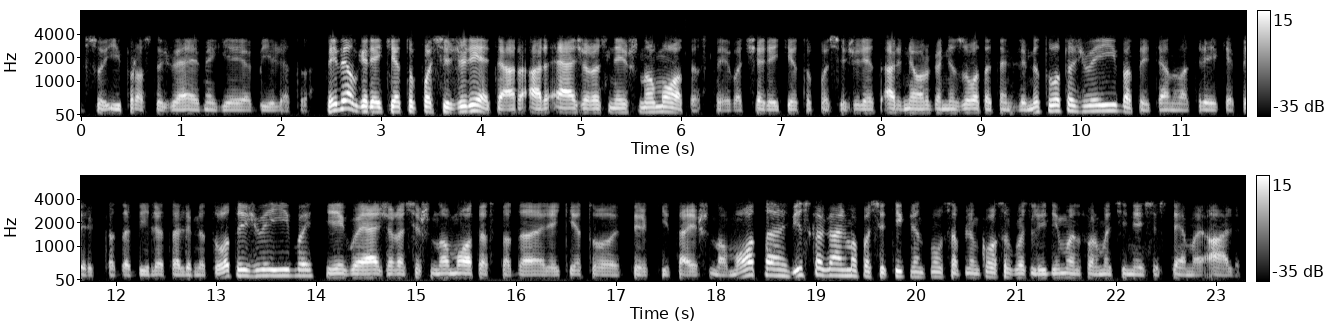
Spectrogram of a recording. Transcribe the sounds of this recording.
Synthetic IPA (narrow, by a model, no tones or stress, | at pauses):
sʊiːprɐst̪ʊʒʲʋʲæːjɛmʲeɡʲeːjoːbʲiːlʲɛt̪ʊt̪ɐɪʋʲeːlˠɡʲɪɾʲɛɪkʲeːt̪ʊpɐsʲɪʒʲʊɾʲeːt̪ʲɐrɐræːʒʲɛɾɐsnʲɛɪʃnoːmoɔt̪ɐst̪ɐɪʋɐt͡ʃʲɛɾʲɛɪkʲeːt̪ʊpɐsʲɪʒʲʊɾʲeːt̪ʲɐrnʲɛoːrɡɐnʲɪzuɔt̪ɐt̪ʲɛnlʲɪmʲɪt̪uɔt̪ɐʒʲʋʲɛjiːbɐt̪ɐɪt̪ʲɛnʋɐt̪rʲɛɪkʲɛpʲɪrk̚t̪ʲt̪ɐd̪ɐbʲiːlʲɛt̪ɐlʲɪmʲɪt̪uɔt̪ɐɪʒʲʋʲɛjiːbɐɪjɛɪɡʊæːʒʲɛɾɐsɪʃnoːmoːt̪ɐst̪ɐd̪ɐɾʲɛɪkʲeːt̪ʊpʲɪrkt̪ʲiːt̪ɑːɪʃnomoːt̪ɑʋʲiːskɑːɡɑːlʲɪmɐpɐsʲɪt̪ʲiːkɾʲɪnt̪muːsʊɐpʲlʲɪŋkoːsɐʊɡoːslʲɛɪd̪ʲimoːɪnfoːrmɐt͡s̪ʲinʲɛjsʲɪsʲt̪ʲæːmɐɪʔɑ̰ːlʲɪs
